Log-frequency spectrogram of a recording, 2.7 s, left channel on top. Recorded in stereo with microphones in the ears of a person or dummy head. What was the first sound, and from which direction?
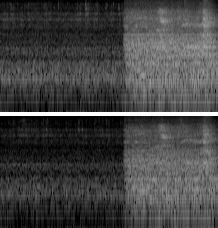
A bird, 25° left (ahead or behind).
